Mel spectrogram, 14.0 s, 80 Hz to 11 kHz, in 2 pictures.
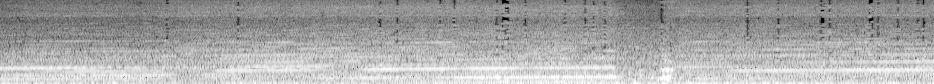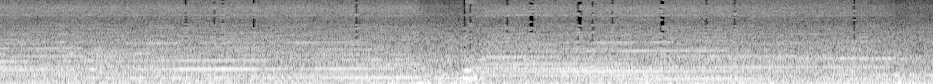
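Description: BMW M3 E36 race car's straight-six engine heard from inside the cockpit, pulling at full throttle down a straight. The engine note climbs steadily and drops back at two upshifts, about five seconds and ten and a half seconds in, with a sharp crack at the first shift.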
